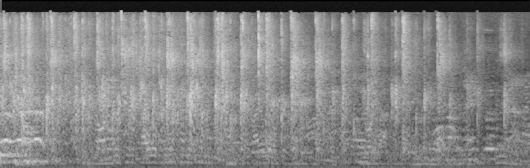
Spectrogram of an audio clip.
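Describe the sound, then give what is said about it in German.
An audience applauds with dense, energetic clapping that starts loud and gradually thins and softens over several seconds. “also, ihr macht Applaus hier, gut reicht. Danke.”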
